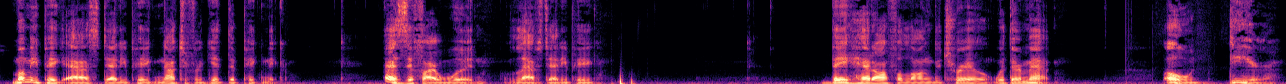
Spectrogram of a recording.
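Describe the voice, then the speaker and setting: A man with a low voice reads a picture book aloud for children. His pace is unhurried and his intonation moves around a lot. The recording is close and dry. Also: a little mellow, no echo. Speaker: storytime channel host and reader. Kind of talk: children's storybook read-aloud.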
